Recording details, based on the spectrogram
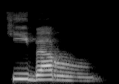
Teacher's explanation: I'm not stopping it abruptly, but giving a medium flow of sound on ra · ra will be heavy here because ra with sukoon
